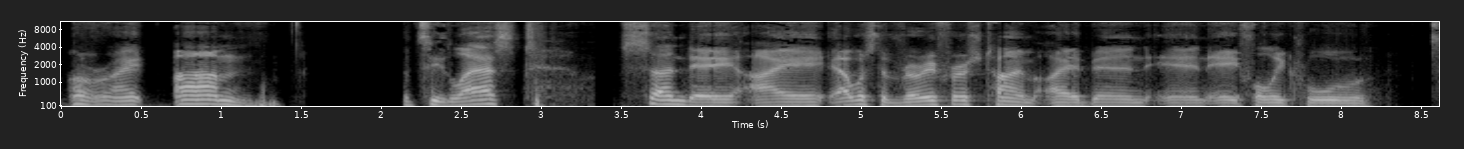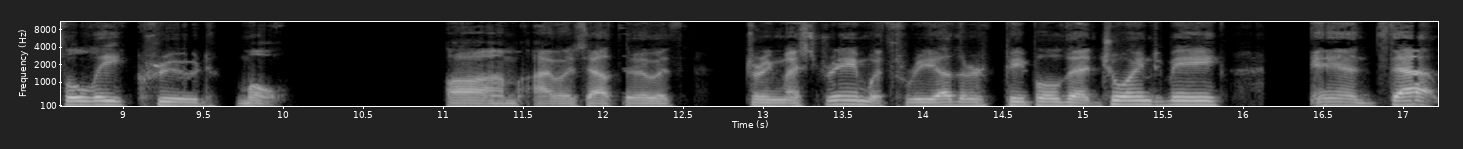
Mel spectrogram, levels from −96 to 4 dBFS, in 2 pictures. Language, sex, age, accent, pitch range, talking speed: English, male, 50-69, American, 105-125 Hz, 155 wpm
